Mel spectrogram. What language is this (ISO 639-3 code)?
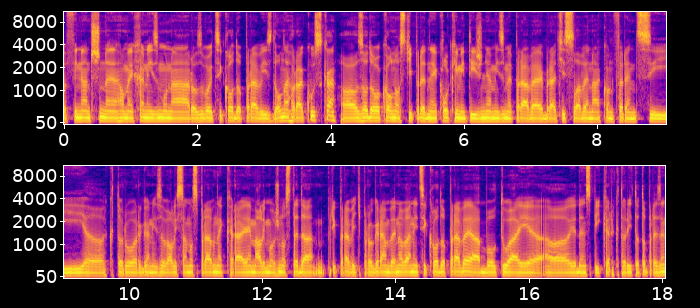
slk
